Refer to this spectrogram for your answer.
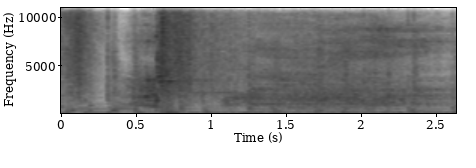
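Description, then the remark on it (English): In a valley, a warrior's arrow whooshes loose and strikes a dark creature with a heavy thwack, followed by a dense, rumbling crash as the creature falls to the ground. It is loud. “Then, when he had a sense of its speed, he released the arrow.”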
